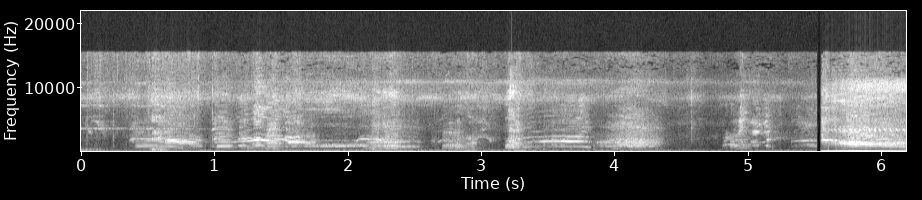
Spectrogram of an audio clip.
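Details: Geese, adults together with goslings, giving a series of nasal, harmonic honks and shorter cackling notes one after another, with a sudden loud rustling burst near the end.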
